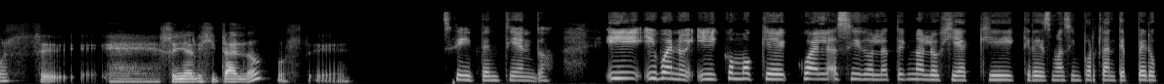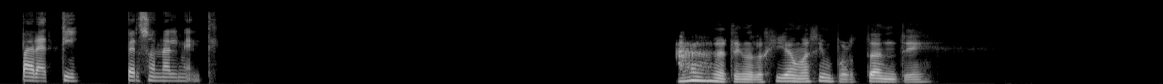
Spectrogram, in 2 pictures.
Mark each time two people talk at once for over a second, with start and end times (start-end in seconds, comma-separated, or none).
none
